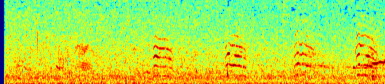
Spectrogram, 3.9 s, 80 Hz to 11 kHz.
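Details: In a park in Helsinki, Finland, in June 2018, among barnacle goose families with downy chicks, a barnacle goose gives short, high, yapping calls about once every second over a steady low background rumble.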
